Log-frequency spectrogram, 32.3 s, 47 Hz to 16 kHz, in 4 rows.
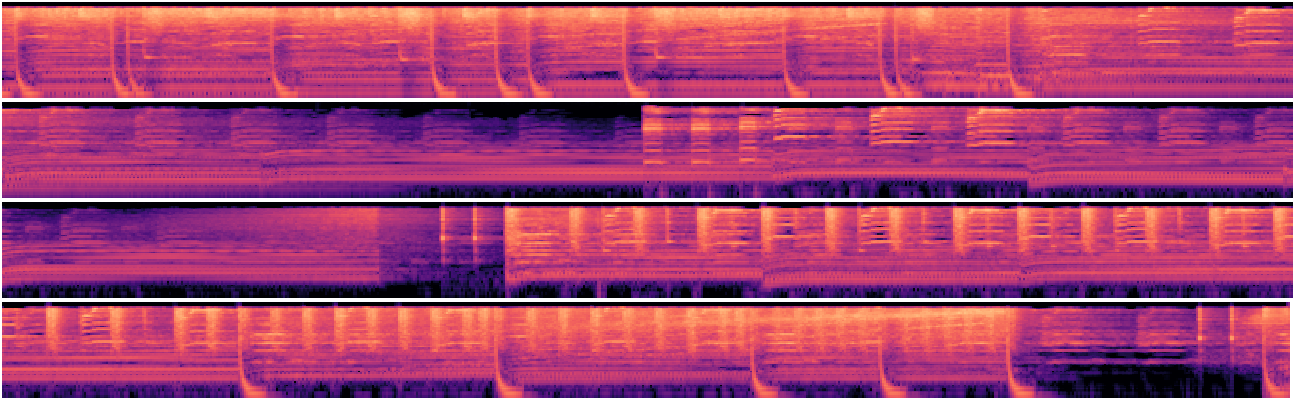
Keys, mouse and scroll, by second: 1.7 click, 2.7 ctrl+click, 3.8 click, 4.4 click, 6.6 click, 7.7 click, 9.1 click, 9.8 click, 13.1 click, 16.9 click, 18.1 Escape, 19.1 click, 20.0 space, 20.6 click, 21.3 click, 23.5 click, 25.7 KP_1, 25.9 KP_5, 26.3 KP_Enter, 27.7 click, 28.5 click, 29.3 middle click, 30.4 click, 31.8 space.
